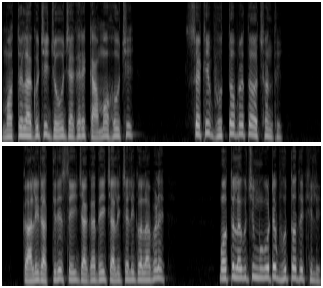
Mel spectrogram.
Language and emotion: Odia, fearful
